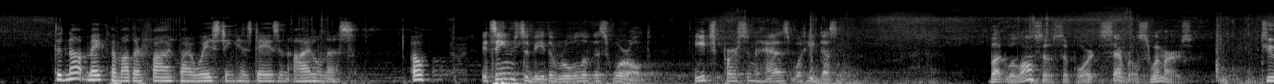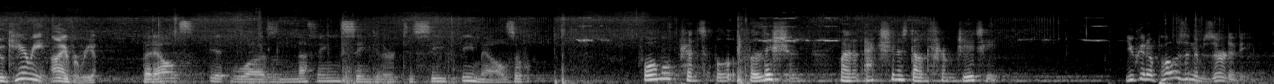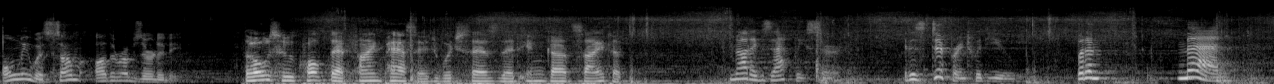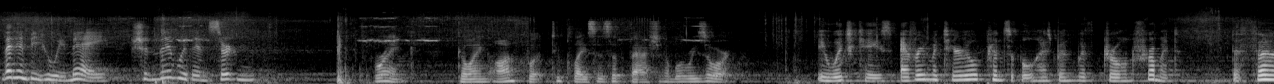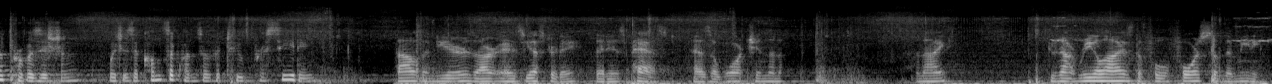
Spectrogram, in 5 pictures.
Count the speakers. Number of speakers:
eight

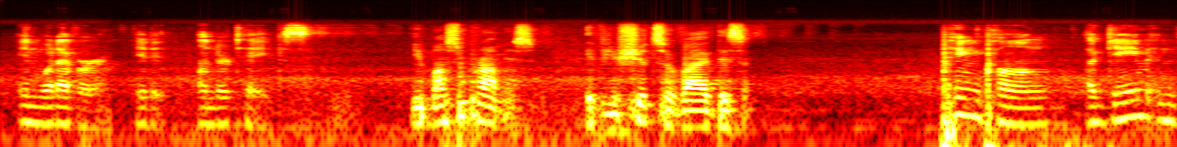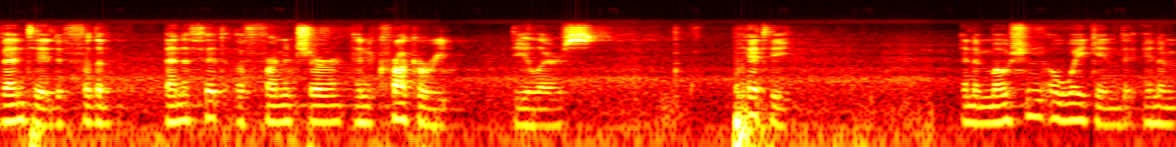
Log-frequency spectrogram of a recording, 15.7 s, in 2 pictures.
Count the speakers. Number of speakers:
two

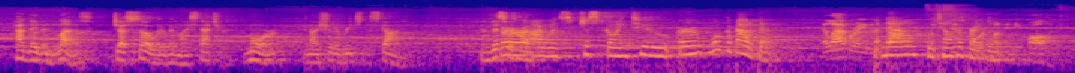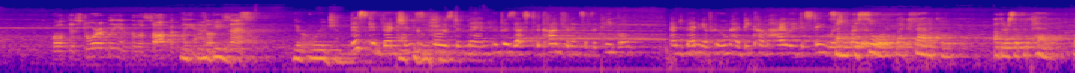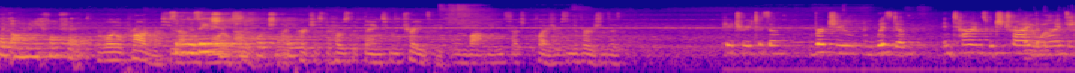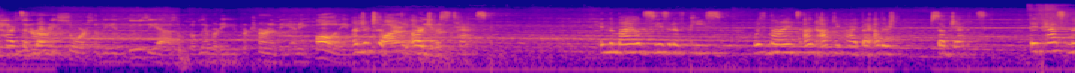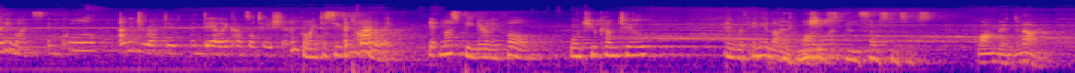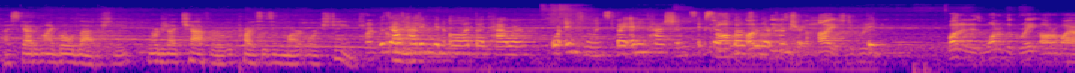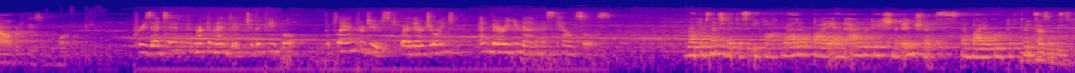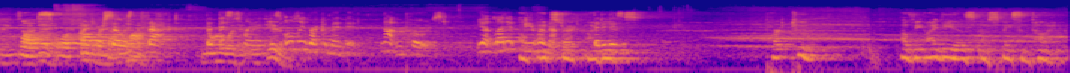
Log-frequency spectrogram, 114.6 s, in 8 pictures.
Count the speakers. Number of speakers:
six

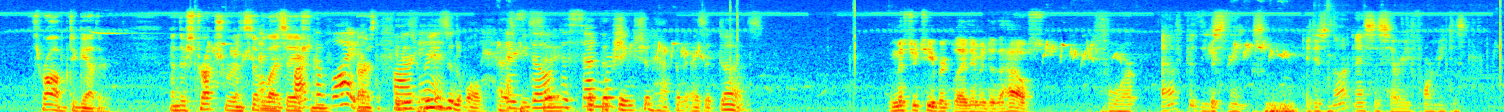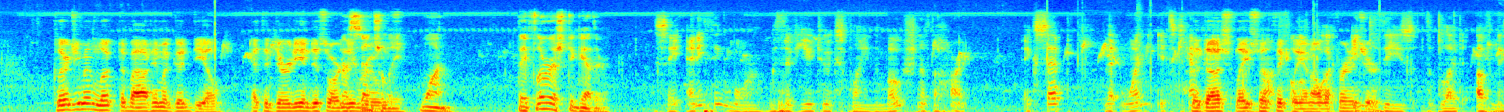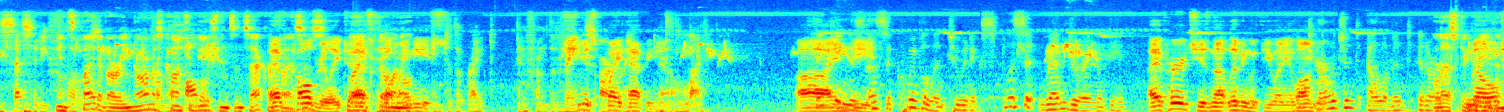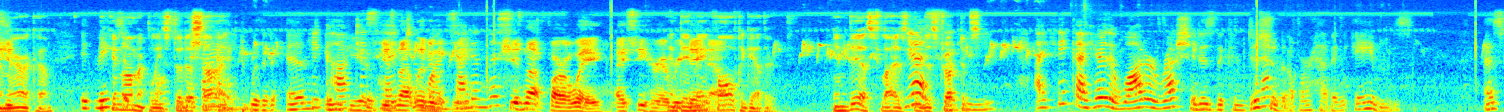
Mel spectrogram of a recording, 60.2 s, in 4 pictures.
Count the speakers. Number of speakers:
five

